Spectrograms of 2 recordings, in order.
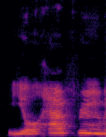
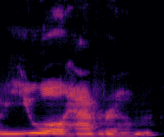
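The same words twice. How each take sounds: First: The small words are quick, with time on room. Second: The small words are slow and fully pronounced. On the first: The speaker calls it right. "you can say" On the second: The speaker calls it wrong. "instead of"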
